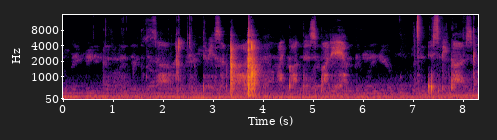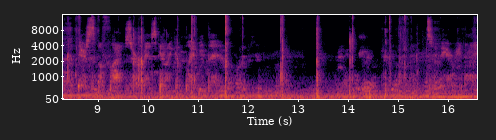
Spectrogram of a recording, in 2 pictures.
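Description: Soft whispering over many short, sharp clicks and squelches from green slime being squeezed and worked in the hands. The loudest are a few clicks about three and a half seconds in.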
